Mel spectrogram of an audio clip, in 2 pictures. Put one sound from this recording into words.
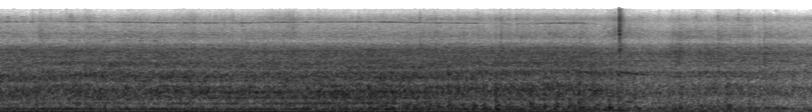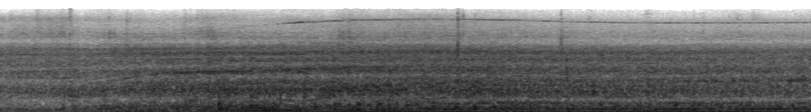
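A bulldozer's diesel engine rumbles steadily nearby, dipping briefly as the engine eases off and then revving again.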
